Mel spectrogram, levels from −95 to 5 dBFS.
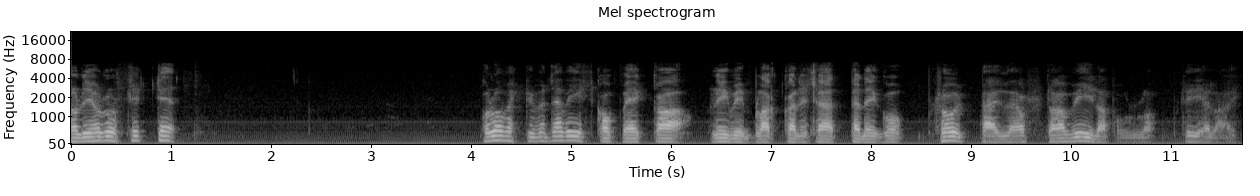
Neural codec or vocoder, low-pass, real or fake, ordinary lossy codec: none; 7.2 kHz; real; none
